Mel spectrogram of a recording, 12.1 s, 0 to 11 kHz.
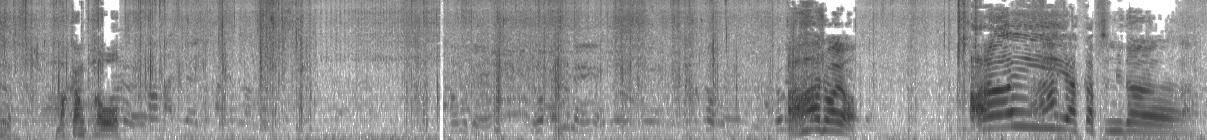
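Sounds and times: mountain bike rattling over roots: 0:00.0 - 0:10.2.

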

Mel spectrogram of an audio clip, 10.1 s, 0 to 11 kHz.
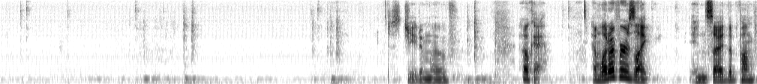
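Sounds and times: low steady hum: 0:00.0 - 0:10.0
keyboard and mouse clicks: 0:00.2 - 0:01.0, 0:01.7 - 0:02.7, 0:04.1 - 0:04.6.

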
